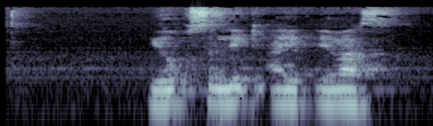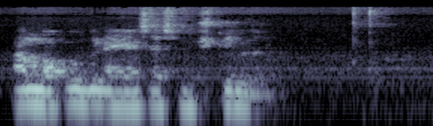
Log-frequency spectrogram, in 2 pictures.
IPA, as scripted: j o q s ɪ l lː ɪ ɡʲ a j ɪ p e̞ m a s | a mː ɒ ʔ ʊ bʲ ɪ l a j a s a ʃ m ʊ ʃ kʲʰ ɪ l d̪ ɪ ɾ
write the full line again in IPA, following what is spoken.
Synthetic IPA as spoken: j o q s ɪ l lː ɪ kʲ a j ɪ p e̞ m a s | a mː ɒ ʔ ʊ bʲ ɪ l a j a ʃ a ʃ m ʊ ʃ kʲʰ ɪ l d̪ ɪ ɾ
